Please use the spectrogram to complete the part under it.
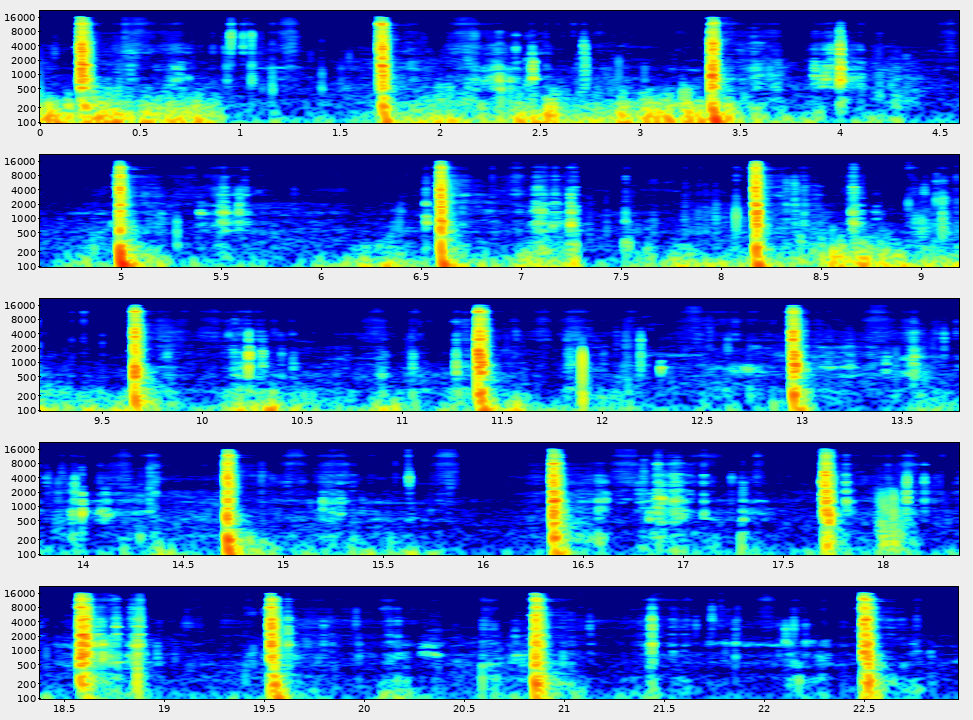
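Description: A pickaxe strikes stony ground in steady, repeated blows.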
